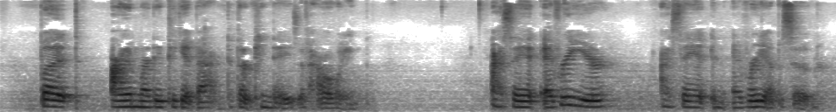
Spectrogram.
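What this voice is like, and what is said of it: Sick, sore-throated voice. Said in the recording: “as you can probably still tell, my voice is not normal. I still have a sore throat. I've got like a yucky mucus situation going on”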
